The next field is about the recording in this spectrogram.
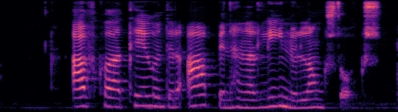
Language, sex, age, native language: Icelandic, male, 18-19, Icelandic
